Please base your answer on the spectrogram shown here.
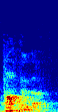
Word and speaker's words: brahmana: Okay, here we have the Sanskrit word brahmana. But in the Buddha's time, we can guess that the word was actually pronounced probably something like bhamana.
